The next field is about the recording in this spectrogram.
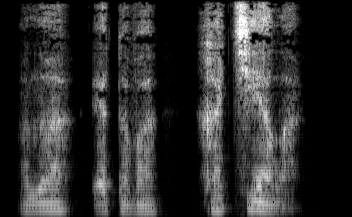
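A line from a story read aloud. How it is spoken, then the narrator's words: Whispered. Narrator (Russian): Наина прошептала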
